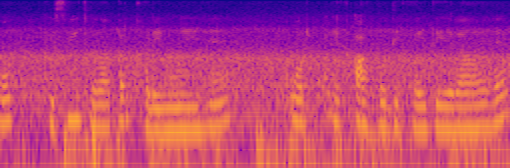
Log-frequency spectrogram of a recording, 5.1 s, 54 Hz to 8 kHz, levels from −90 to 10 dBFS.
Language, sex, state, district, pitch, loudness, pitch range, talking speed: Hindi, female, Uttarakhand, Uttarkashi, 175 Hz, -20 LUFS, 170-185 Hz, 175 wpm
